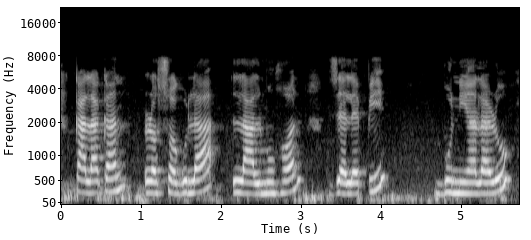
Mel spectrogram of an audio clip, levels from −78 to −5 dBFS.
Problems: none marked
